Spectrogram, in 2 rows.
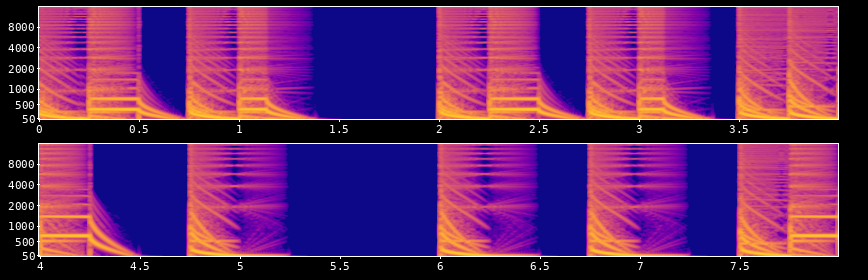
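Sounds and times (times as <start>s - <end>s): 
modular electronica beat: 0.0s - 1.4s, 2.0s - 4.2s, 6.8s - 7.9s.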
